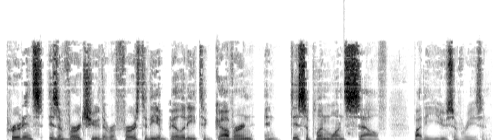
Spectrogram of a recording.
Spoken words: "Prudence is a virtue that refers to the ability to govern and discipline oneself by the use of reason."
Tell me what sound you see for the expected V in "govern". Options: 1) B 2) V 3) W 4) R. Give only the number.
2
